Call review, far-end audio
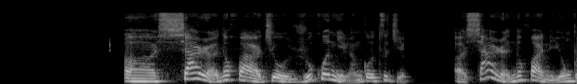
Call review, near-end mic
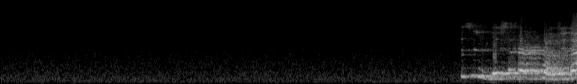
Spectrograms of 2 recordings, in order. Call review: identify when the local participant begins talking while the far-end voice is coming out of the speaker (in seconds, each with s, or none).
4.6 s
